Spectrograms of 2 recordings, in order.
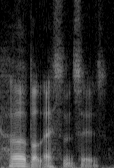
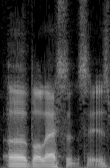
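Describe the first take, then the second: First: It is said with a pronounced h. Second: It is said with a silent h.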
